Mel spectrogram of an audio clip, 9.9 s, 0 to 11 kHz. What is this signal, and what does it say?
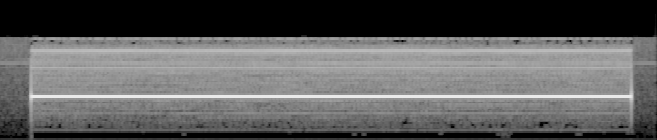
Emergency Alert System (SAME) tones (the 1050 Hz attention tone). It is heard from 0.4 to 9.6 s.
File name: eas / KUSO / KUSO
